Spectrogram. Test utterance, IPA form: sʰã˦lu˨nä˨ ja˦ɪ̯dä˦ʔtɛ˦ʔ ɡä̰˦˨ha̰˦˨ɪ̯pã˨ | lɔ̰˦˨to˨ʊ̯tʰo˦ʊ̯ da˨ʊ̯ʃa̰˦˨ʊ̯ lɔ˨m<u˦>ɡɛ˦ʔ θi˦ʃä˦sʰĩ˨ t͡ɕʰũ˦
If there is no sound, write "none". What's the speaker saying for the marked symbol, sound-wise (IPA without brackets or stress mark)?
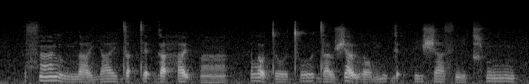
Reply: u˦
